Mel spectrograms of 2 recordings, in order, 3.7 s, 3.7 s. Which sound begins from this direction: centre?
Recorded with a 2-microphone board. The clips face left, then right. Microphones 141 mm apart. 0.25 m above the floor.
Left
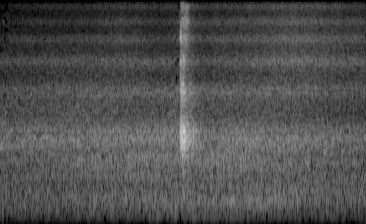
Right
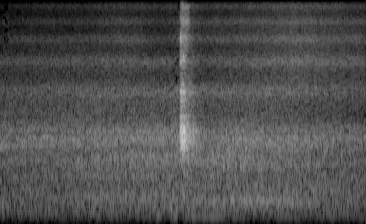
A clap, at 1.8 s.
